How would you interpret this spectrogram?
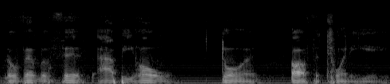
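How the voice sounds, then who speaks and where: A middle-aged man speaking in a halting, earnest, reflective way in a casual radio conversation, often repeating his words. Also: rumbling low, fairly even intonation, dark tone, faint music behind. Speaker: interview participant, former prisoner. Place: radio interview room.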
